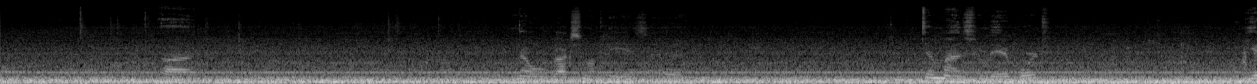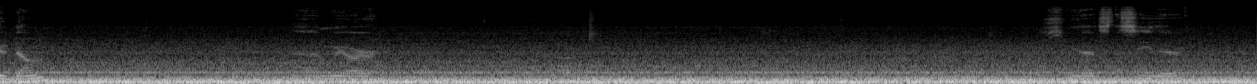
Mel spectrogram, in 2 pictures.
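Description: A jet engine roars steadily, heard from inside an airliner cabin.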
